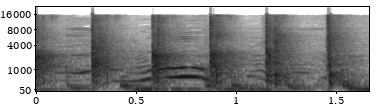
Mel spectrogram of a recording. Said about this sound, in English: So clap it up.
